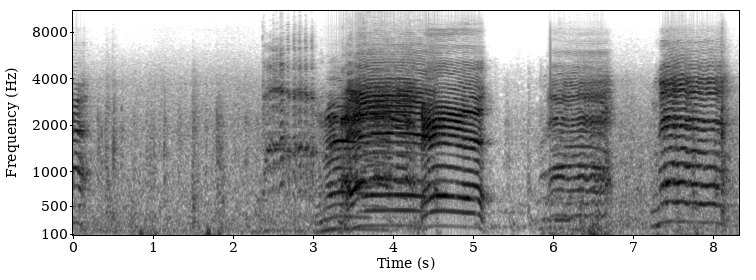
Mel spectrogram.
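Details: Goat for the Qurban sacrifice calls after some low murmuring: a long two-second quavering bleat, then two shorter nasal bleats with bright, strongly layered harmonics, separated by brief quiet gaps.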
